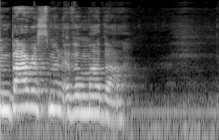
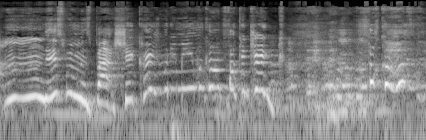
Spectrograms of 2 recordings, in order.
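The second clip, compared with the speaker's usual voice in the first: much higher, squealing through laughter; laughing disbelief; 14 semitones higher than usual. Retold or imitated. Laughing-crying at the memory.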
